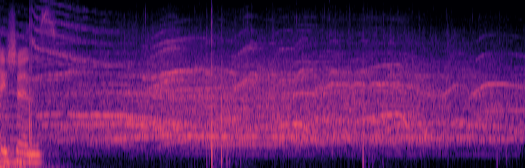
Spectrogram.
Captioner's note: people cheering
